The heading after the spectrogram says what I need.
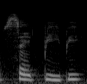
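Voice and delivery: plain reading voice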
